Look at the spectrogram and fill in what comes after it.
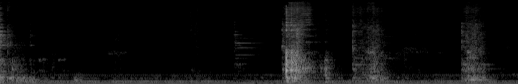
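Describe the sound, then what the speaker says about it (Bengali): A spatula scrapes and clinks against a pan while stirring amla into melted jaggery, with a few sharp metallic knocks and scrapes spaced out against quiet gaps. "আমলকিটা দিয়ে আমি ভালোভাবে নাড়াচাড়া করে নিলাম খুন্তি দিয়ে"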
